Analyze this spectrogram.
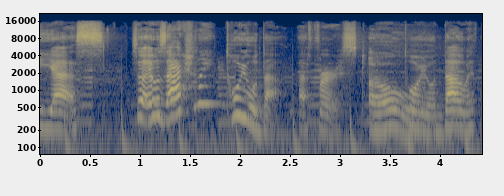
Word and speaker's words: Toyota: Toyota, yes. In Japanese, it's Toyota. So it's not Toyota, but Toyota. You're emphasizing the T. The T, yes. So it was actually Toyota at first.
